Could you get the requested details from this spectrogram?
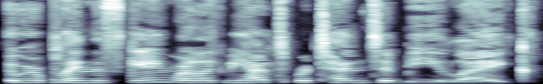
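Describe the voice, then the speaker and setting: On the high side and a little fast, her tone steady, this young woman co-hosting a podcast tells a meandering story full of fillers like "like," laughing frequently. There's no room sound.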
